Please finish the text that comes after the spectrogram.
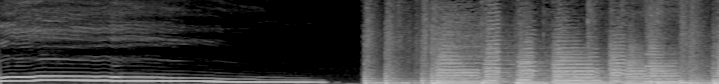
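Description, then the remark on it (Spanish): A single long wolf howl glides slowly downward in pitch for about three seconds, then cuts off. After a brief gap, loud rhythmic music with a steady beat begins. “El hombre lobo. ¡Aú!”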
